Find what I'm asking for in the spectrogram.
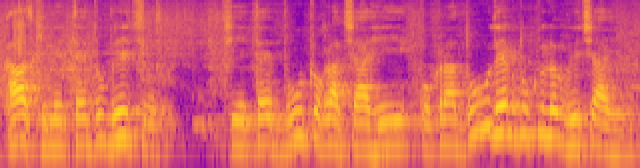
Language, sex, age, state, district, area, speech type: Maithili, male, 60+, Bihar, Begusarai, urban, spontaneous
